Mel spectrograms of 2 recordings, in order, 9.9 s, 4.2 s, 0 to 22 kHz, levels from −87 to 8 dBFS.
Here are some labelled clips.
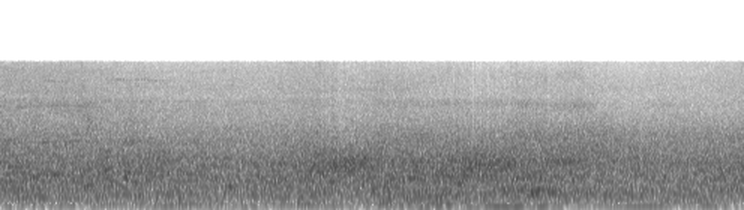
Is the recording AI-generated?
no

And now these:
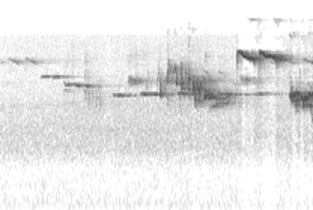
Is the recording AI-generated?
no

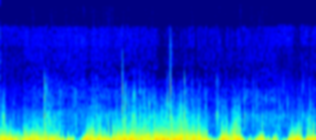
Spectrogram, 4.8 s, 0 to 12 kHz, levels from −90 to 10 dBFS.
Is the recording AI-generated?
no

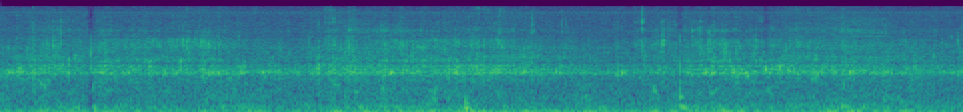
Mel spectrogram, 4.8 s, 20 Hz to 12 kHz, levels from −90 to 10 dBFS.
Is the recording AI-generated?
no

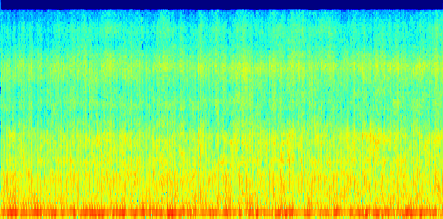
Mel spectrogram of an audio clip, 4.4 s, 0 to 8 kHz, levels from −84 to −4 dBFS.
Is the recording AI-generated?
yes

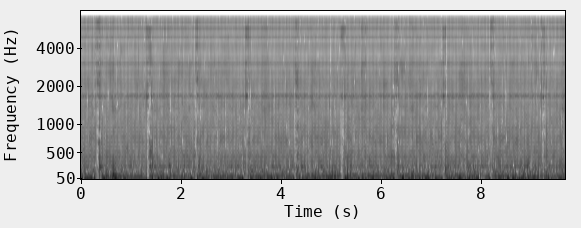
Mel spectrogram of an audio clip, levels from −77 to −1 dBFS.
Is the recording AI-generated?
yes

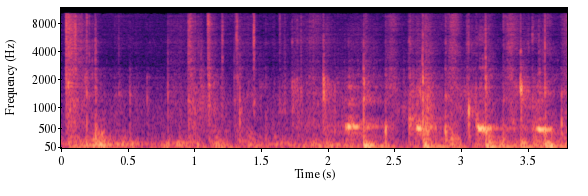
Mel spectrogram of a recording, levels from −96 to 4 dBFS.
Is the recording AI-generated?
yes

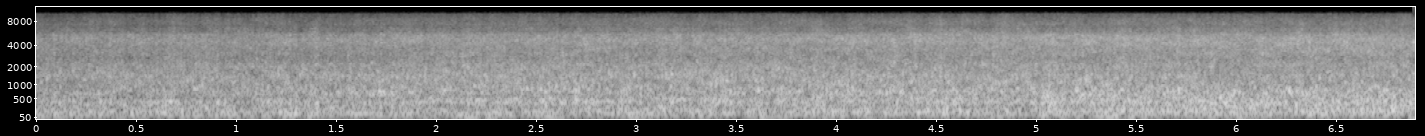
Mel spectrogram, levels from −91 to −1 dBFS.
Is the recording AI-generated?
yes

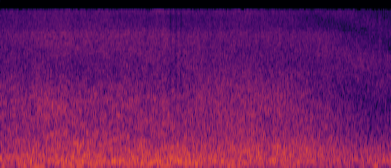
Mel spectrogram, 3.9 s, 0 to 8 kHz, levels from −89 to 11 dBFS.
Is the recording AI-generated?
no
